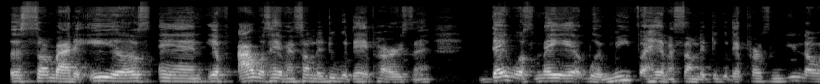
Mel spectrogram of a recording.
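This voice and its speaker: A man talking casually to his viewers, telling personal stories in loose slang and laughing often. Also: mid-range voice. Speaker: vlogger. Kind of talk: casual storytelling monologue to viewers.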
